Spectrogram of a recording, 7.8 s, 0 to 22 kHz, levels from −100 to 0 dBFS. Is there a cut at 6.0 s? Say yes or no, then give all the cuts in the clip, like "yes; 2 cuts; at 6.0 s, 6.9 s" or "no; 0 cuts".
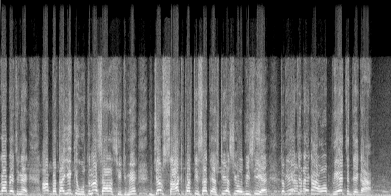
yes; 1 cut; at 6.0 s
